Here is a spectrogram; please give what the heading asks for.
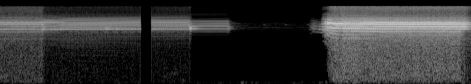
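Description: A cicada gives a loud, steady, high-pitched hissing buzz, broken by brief pauses.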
